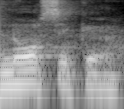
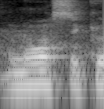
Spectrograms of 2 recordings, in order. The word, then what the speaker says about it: Nausicaa: of the Phaeacians, was Nausicaa, right? Nausicaa, or pronounced Nausicaa, or Nausicaa, or Nausicaa.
